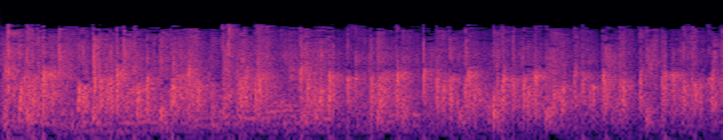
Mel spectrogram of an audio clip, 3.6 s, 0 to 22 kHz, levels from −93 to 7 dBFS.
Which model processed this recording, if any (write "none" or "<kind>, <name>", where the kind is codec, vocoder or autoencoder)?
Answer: vocoder, BigVGAN v2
